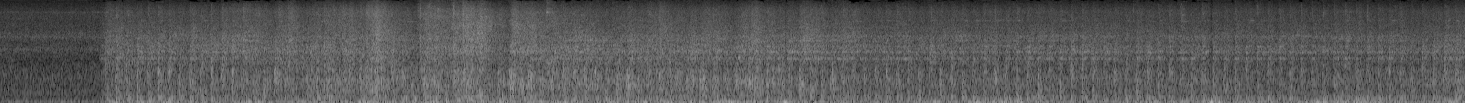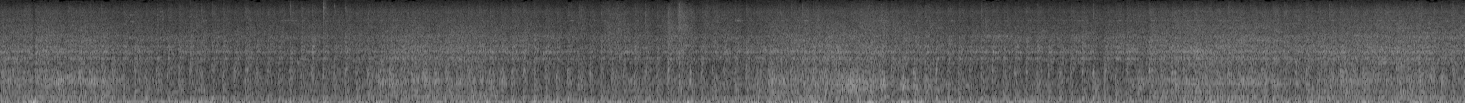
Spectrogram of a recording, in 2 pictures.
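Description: Indian Railways LHB sleeper coach running at speed, heard from its open doorway: a steady rumble and clatter of wheels on rails with clickety-clack and scattered sharp knocks. It jumps suddenly louder about a second in.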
